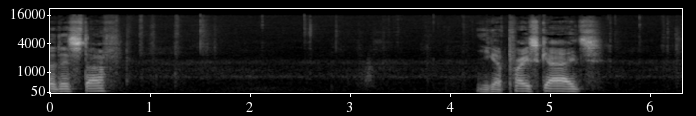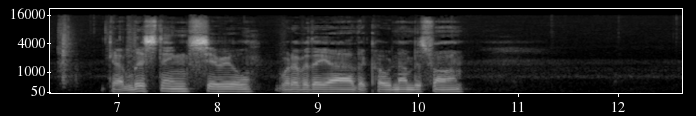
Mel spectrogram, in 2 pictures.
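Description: Book pages rustle and flap as they are turned by hand.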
